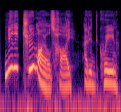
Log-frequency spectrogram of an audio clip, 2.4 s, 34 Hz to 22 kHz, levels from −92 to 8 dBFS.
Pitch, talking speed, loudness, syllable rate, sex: 245 Hz, 170 wpm, -15 LUFS, 5.5 syllables/s, male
